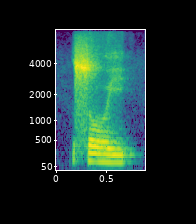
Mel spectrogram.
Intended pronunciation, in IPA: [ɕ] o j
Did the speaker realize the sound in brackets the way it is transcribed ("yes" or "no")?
no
